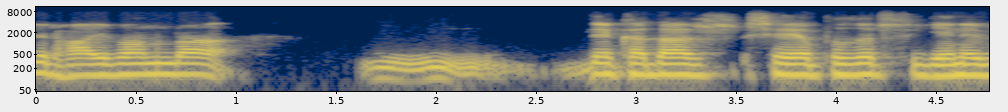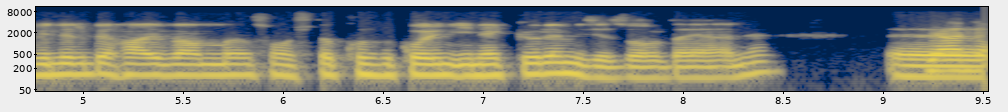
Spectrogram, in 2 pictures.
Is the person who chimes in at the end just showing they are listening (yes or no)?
no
